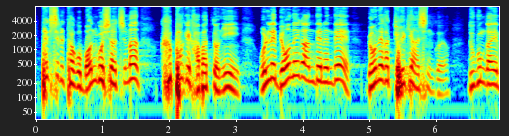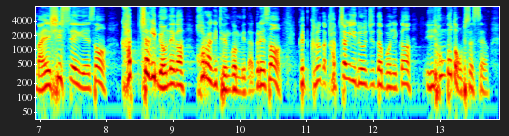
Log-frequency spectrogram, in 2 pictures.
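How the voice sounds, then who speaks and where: High-voiced earnest pastor in a reverberant church. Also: male voice. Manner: earnest storytelling, addressing the congregation directly. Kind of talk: evangelistic sermon with testimony. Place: church sanctuary. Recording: long church reverb with music underneath. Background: soft worship music.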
